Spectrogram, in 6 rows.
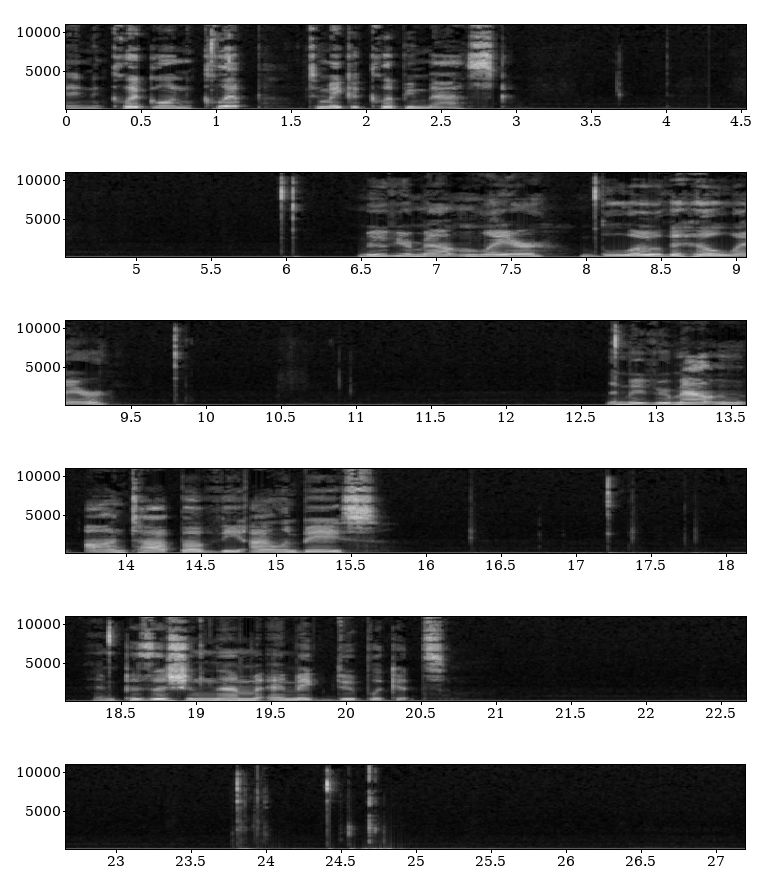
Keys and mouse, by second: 0.8-27.1 drag.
